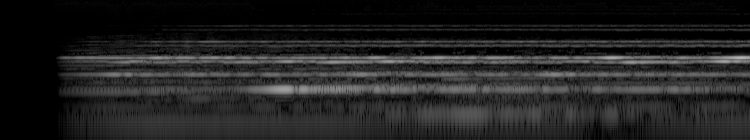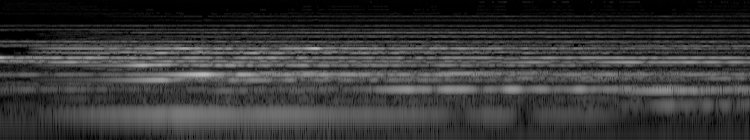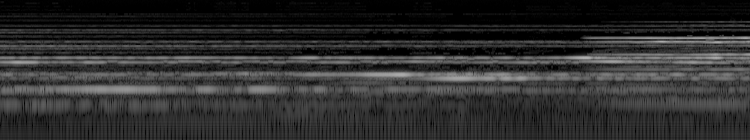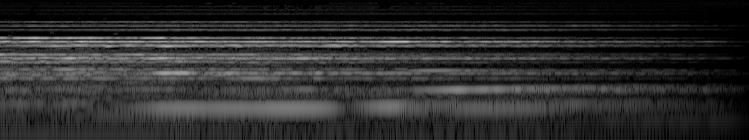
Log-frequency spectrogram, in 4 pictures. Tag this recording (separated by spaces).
Zebra glassy metallic synthesized soundscape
